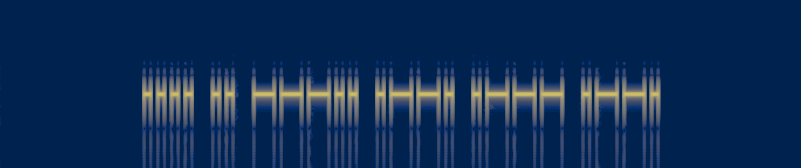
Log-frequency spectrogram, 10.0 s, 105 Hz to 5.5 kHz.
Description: Morse code, heard as a keyed tone, about 14 wpm, 600 Hz. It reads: HI8PJP
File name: Callsigns-14wpm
